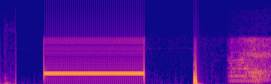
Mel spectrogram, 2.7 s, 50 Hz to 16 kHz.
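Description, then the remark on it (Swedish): A single steady telephone ringing tone holds for about a second, then a click as the line picks up, followed by a brief burst of voice on the phone line. Radio station P4 Kristianstad is calling an 81-year-old in Hässleholm about storm Evert. “ringde av en lite speciell anledning upp till en 81-åring från Hässleholm angående just stormen Evert.”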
